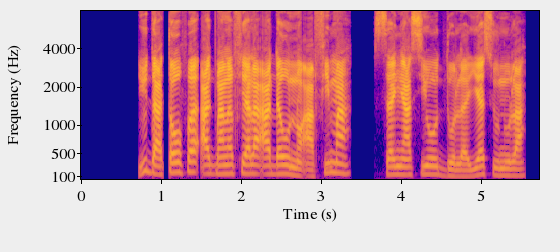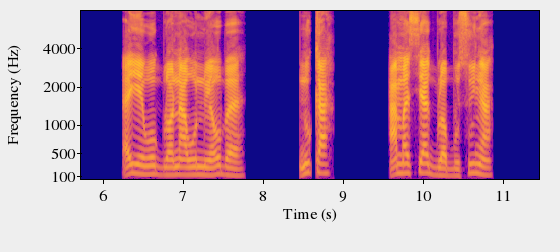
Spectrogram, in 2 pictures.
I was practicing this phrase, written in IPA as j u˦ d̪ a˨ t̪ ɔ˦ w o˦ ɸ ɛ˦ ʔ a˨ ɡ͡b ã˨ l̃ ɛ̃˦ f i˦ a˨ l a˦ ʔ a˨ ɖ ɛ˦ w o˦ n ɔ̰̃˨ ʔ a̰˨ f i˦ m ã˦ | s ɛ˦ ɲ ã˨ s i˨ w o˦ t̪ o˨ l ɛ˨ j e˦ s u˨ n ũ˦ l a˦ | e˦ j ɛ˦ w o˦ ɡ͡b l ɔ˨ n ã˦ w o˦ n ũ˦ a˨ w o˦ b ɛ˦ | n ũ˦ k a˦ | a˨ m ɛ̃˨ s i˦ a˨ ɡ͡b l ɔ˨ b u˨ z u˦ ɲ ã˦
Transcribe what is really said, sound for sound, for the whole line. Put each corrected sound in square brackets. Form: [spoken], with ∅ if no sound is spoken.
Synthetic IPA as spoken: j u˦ d̪ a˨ t̪ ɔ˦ w o˦ ɸ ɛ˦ ʔ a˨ ɡ͡b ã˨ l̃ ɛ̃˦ f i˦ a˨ l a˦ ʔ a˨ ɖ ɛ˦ w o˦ n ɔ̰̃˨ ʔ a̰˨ f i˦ m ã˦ | s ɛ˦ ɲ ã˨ s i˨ w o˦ [d̪] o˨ l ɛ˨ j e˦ s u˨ n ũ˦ l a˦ | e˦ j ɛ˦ w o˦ ɡ͡b l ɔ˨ n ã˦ w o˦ n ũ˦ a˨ w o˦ b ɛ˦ | n ũ˦ k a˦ | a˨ m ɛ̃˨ s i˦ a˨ ɡ͡b l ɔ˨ b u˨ [s] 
